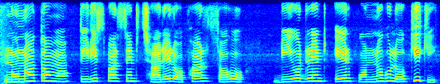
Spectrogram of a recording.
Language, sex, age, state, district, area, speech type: Bengali, female, 30-45, West Bengal, Jhargram, rural, read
